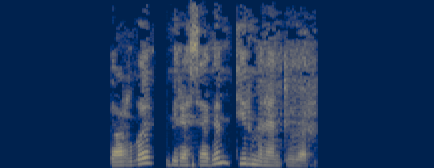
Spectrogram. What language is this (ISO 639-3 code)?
bak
